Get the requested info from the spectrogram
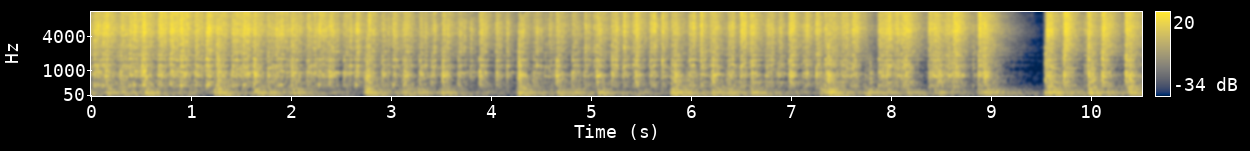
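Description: Puneri dhol tasha ensemble playing loud and fast: many dhol barrel drums give deep beats under the rapid, sharp cracks of the tasha kettle drums. Near the end the playing breaks off briefly, then ends on a last short flurry of strokes.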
